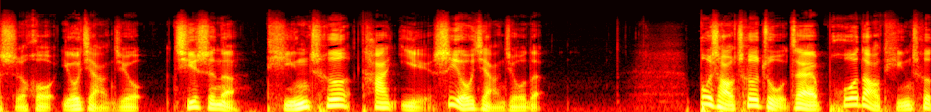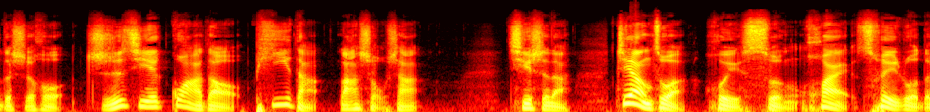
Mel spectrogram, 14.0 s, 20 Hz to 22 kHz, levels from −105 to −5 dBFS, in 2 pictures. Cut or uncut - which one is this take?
uncut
